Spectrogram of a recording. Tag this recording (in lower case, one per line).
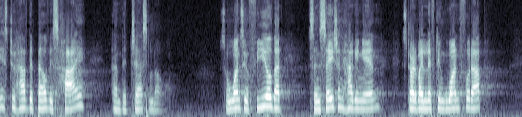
speech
